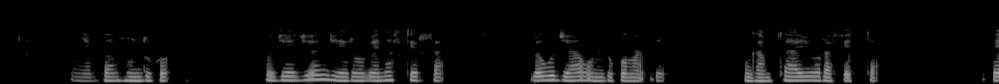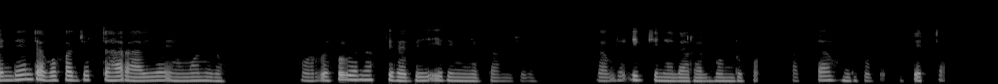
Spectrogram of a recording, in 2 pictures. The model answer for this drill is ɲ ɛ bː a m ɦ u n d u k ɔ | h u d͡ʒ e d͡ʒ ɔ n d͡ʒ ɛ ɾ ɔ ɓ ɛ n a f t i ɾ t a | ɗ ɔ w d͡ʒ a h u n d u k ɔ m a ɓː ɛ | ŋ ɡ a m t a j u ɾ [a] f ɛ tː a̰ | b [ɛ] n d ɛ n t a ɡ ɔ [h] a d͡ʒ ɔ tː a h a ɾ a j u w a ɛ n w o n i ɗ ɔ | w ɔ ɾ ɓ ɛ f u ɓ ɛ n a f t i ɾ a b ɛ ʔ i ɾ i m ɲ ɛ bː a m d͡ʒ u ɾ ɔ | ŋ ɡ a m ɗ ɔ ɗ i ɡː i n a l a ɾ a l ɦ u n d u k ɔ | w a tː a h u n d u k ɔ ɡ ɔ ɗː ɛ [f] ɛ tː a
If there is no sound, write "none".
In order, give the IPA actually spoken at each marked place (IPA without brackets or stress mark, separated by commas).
a, ɛ, f, f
